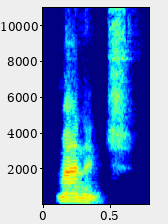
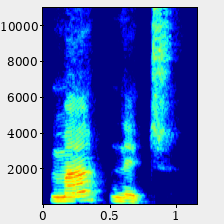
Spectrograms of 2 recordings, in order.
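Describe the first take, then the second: First: Said in the usual way. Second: "Manage" in two parts, first syllable stressed; split into syllables. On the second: Shown as a demonstration. Teacher pronouncing the word correctly for learners, syllable by syllable. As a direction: stretch "Manage" out, pausing between its two syllables. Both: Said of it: "let me pronounce this word correctly".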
